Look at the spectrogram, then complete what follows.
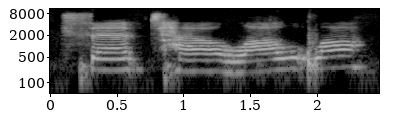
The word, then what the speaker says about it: Santaolalla: Gustavo Santaolalla, I think is how you say it.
